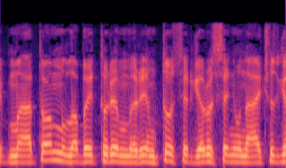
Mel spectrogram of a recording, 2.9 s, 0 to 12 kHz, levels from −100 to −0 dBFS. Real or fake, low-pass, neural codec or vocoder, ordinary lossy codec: real; 7.2 kHz; none; MP3, 48 kbps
